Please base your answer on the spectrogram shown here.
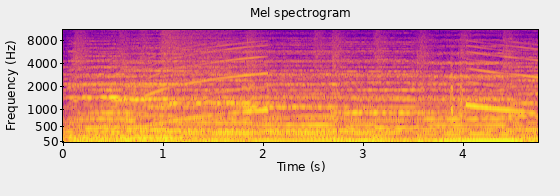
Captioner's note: siren Wailing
